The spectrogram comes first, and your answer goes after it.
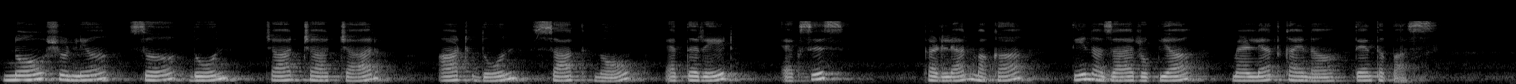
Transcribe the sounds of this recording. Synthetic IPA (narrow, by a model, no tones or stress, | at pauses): nɔwɕuɽnjəsəd̪ont͡ɕaɾt͡ɕaɾt͡ɕaɾ | aʈʰd̪onsat̪nɔwɛt̪̚d̪əɾeʈ | ɛkses | kəɽljanm̤akat̪iːnɦəd͡zaɾːupjamɛɭljat̪kajnat̪ɛ̃t̪əpa̰s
